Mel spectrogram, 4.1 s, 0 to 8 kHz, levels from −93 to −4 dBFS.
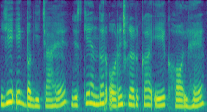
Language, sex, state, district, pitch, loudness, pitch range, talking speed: Hindi, female, Uttar Pradesh, Lalitpur, 200 Hz, -15 LUFS, 175-230 Hz, 175 wpm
